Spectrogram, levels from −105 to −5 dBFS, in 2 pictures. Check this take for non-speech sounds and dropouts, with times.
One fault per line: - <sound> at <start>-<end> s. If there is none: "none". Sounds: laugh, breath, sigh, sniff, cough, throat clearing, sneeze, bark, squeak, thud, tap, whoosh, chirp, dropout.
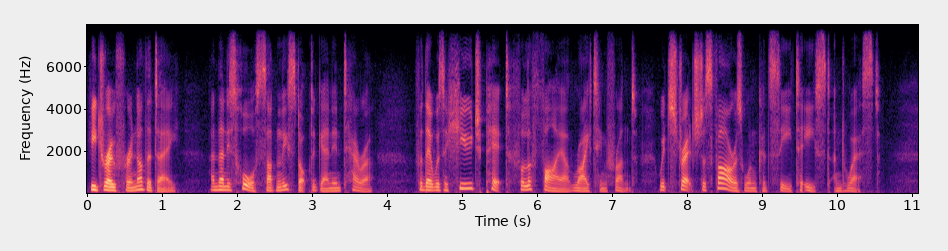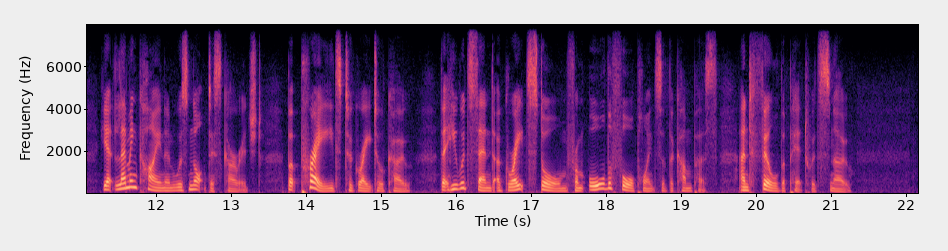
none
